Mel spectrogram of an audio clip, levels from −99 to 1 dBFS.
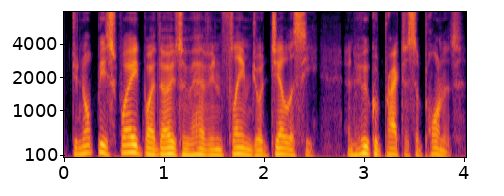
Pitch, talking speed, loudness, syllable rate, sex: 115 Hz, 255 wpm, -17 LUFS, 6.9 syllables/s, male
